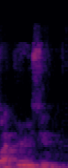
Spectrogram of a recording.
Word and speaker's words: Wechner: I'm Weckner. I'm a crowd, so I spell my name funny. It's H. Say it like K's. But if you call me Weckner, I'll know exactly what you mean.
